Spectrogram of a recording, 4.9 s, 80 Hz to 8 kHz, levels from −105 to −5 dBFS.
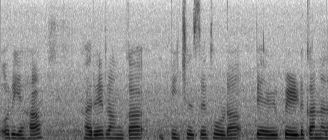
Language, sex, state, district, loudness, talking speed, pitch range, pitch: Hindi, female, Uttar Pradesh, Lalitpur, -16 LUFS, 135 wpm, 200-215 Hz, 205 Hz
